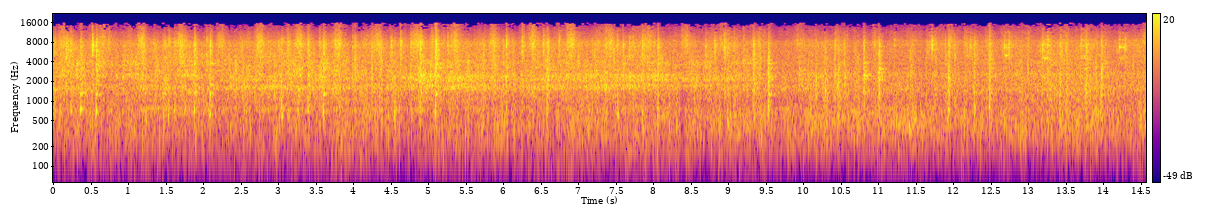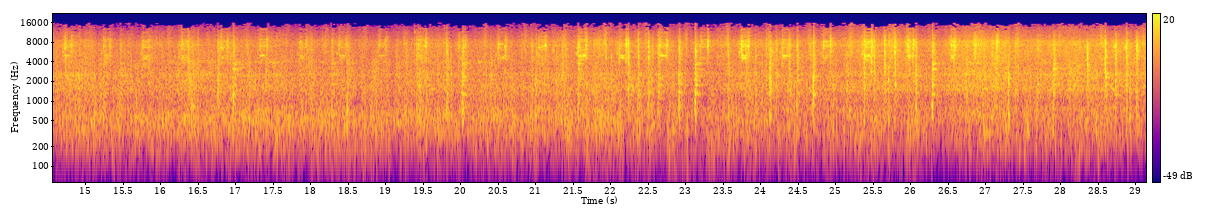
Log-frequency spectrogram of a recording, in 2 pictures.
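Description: Train running steadily along the line, its wheels clicking over the rail joints.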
